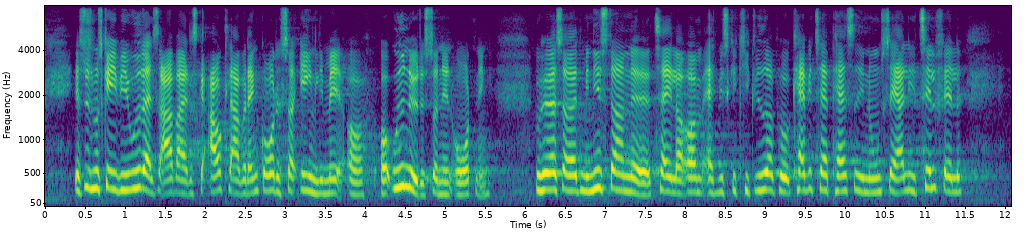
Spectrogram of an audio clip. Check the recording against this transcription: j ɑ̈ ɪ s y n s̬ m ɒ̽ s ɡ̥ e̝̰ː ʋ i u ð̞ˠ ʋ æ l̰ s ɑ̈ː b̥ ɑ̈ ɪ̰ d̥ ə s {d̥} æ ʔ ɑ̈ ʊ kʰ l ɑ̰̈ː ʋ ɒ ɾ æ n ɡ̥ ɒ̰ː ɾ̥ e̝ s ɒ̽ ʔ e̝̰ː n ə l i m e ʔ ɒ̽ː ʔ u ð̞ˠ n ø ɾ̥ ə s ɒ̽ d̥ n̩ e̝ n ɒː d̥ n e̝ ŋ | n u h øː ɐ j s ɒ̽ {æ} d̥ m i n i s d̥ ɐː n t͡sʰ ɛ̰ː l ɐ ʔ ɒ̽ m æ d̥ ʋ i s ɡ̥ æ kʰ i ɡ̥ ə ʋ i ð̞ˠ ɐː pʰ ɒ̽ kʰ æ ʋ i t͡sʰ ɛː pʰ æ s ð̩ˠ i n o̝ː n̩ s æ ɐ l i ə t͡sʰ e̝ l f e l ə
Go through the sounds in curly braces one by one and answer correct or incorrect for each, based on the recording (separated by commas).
incorrect, correct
